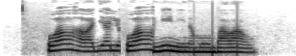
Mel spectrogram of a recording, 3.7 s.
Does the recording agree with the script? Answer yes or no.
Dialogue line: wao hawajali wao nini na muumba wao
yes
